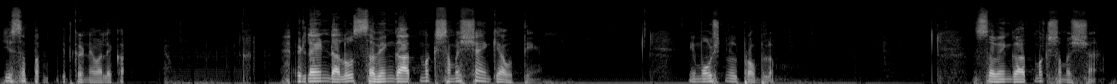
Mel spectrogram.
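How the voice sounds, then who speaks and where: Hindi teacher dictating a psychology lecture. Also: male voice, medium pitch, measured pace, creaky, long pauses, dry recording. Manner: conversational, repeats key terms for notes.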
